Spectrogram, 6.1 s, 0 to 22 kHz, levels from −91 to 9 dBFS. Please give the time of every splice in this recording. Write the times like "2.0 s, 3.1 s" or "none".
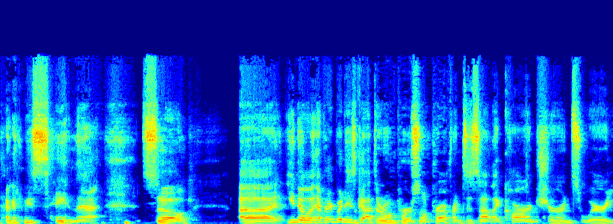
none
